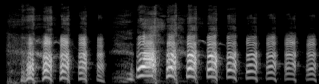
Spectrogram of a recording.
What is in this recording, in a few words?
battle cry; eft; usec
